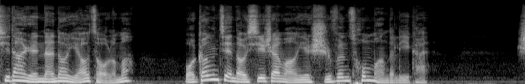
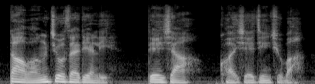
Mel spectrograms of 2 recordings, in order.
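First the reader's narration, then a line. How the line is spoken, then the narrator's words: Soft, gentle smile. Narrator (Chinese): 带着温和的微笑，小声说道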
